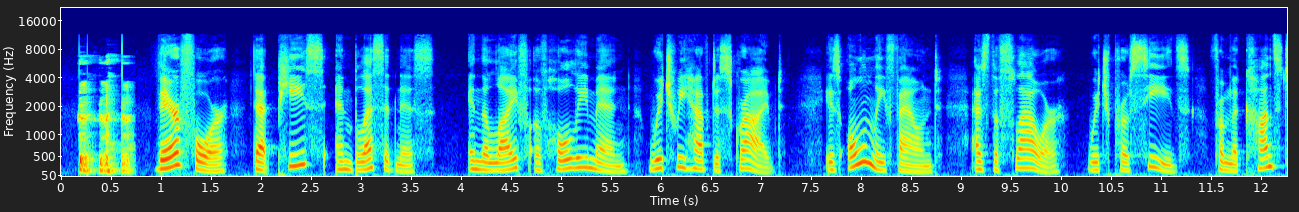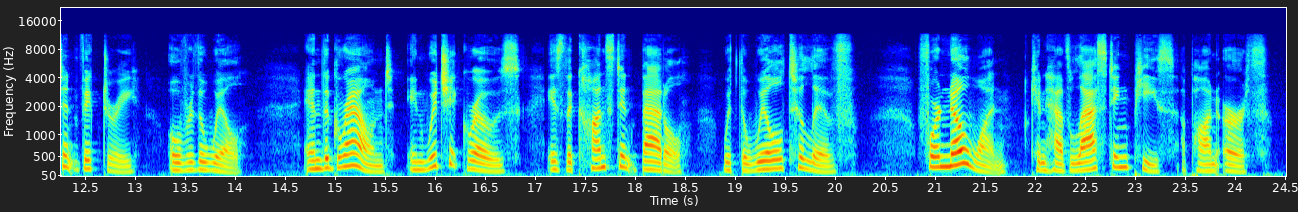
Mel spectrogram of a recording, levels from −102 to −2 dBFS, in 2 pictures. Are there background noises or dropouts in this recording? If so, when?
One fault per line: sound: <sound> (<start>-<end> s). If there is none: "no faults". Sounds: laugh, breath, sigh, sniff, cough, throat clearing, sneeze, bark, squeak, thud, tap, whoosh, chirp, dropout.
sound: laugh (0.2-0.8 s)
